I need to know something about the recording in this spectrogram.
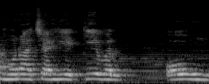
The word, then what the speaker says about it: ओम: उच्चारण होना चाहिए केवल ओम का तो ओम कैसे उच्चारण करना है आपको पहले आ बोलना है आ ओ मा ओम शब्द में आपको तीन अक्षर प्राप्त होते हैं आ उ और मा तो आपको सबसे पहले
